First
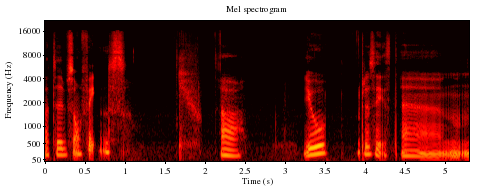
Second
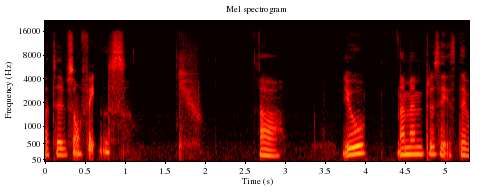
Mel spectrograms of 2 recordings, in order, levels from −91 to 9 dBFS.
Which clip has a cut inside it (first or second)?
first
